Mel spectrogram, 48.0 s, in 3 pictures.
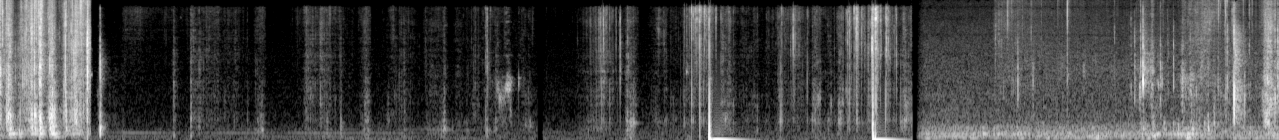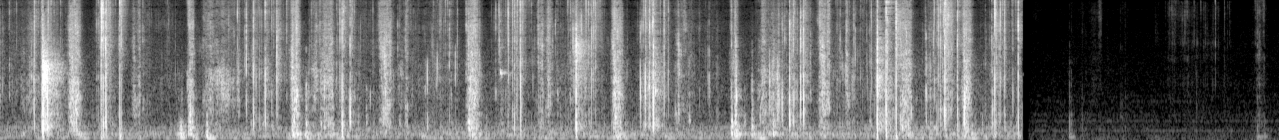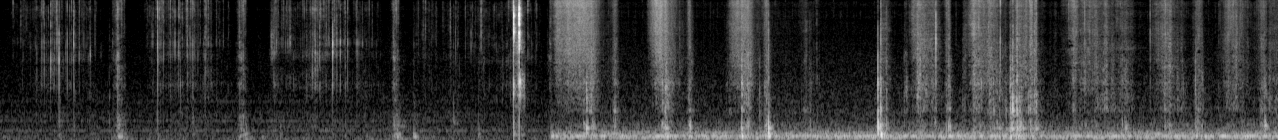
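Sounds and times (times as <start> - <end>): slime crackling and popping: 0.0 - 1.2, 7.2 - 11.4, 12.1 - 28.8, 30.5 - 38.8
low steady hum: 11.5 - 28.8.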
